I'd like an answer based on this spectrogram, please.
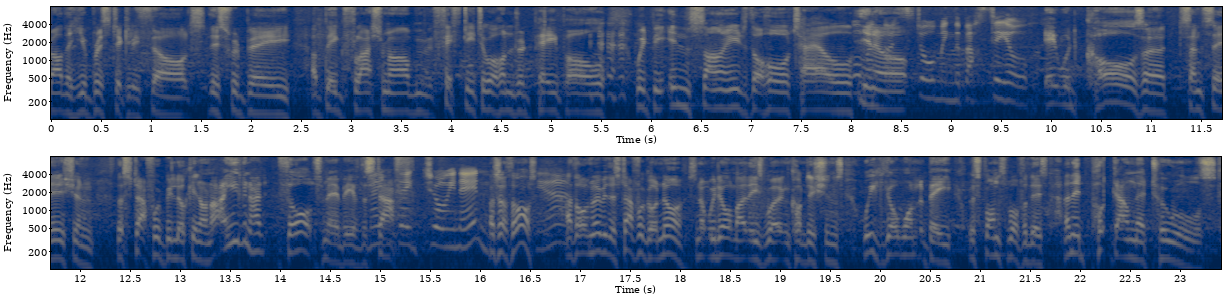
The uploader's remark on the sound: This podcast is a recording of what occurred when we travelled to Manchester to picket Britannia Sachas Hotel.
